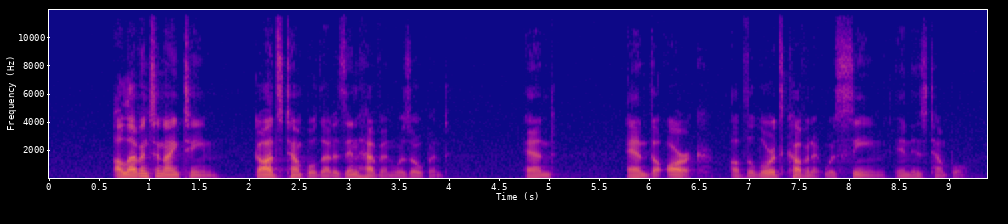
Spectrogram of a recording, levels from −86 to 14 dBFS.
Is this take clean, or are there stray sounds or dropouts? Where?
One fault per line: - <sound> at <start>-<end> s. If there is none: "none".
none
